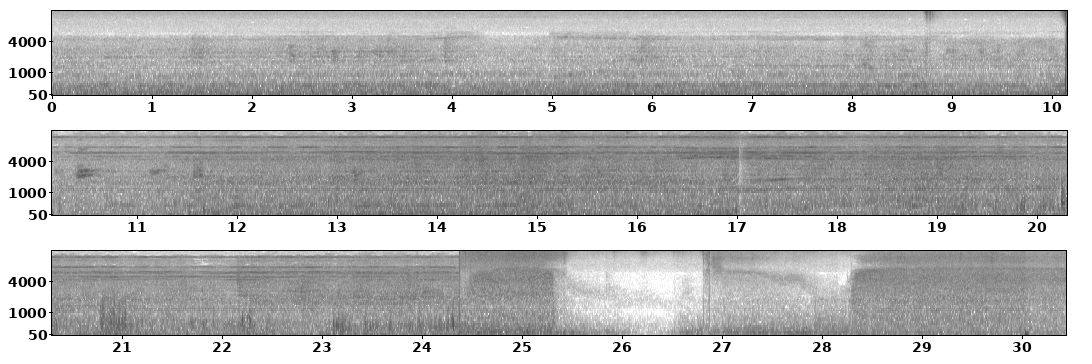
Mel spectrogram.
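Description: Steady low rumble of city traffic. There is a click about ten seconds in; near the end the rumble dips sharply for a moment and a steady low hum takes over.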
